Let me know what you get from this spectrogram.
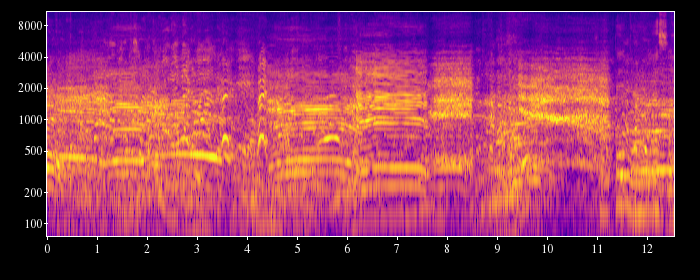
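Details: Young Simmental, Limousin and Pegon calves, about three months old and up for sale, low clearly pitched moos rising then falling, repeated many times by several animals, with brief pauses and a busy noisy background.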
